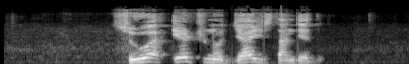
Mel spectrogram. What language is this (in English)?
Bateri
